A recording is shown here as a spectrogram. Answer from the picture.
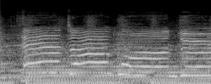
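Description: A song playing: a singer holds long, gliding notes over a steady instrumental backing.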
